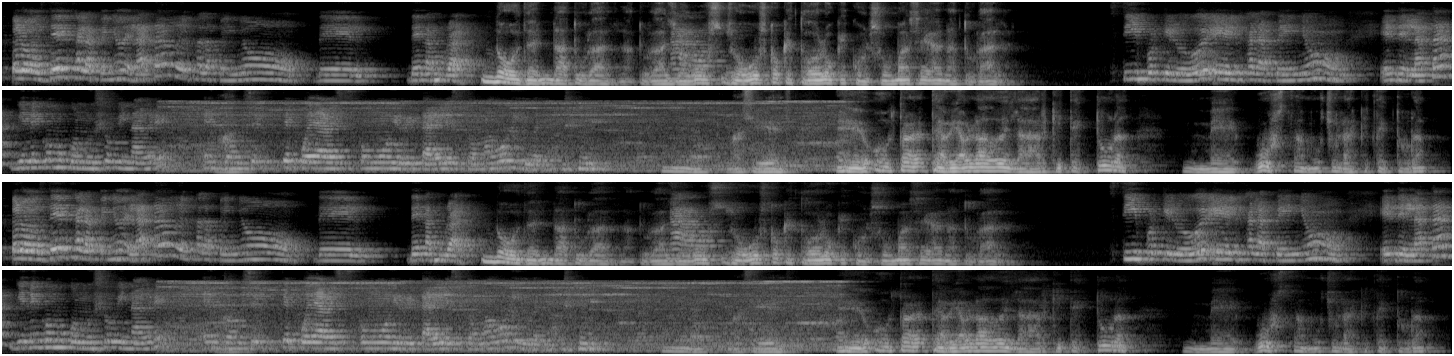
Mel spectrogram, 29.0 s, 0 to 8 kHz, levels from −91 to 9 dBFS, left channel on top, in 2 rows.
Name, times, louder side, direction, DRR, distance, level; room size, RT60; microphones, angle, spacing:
voice 1, 0.1-3.6 4.1-4.6 6.7-7.4 11.2-13.4 13.8-16.2 16.5-20.5, equal, 45° right, 2.5 m, -33 dB
voice 2, 4.8-10.1 16.6-16.9 21.1-25.8 26.3-28.7, left 4 dB, 60° left, 0.5 m, -30 dB
Subway metro underground, 16.0-22.9, right 3 dB, 80° right, 1.7 m, -40 dB
8.4 x 7.1 x 4.6 m
head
